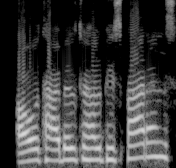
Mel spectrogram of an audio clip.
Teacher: That is a question. So there must be a rising intonation at the end.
